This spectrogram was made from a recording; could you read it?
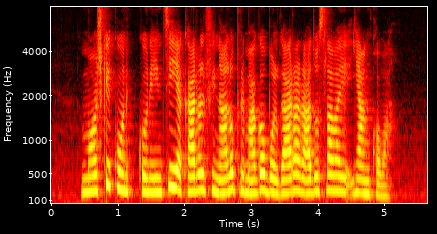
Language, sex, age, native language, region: Slovenian, female, 30-49, Slovenian, Central Slovenia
